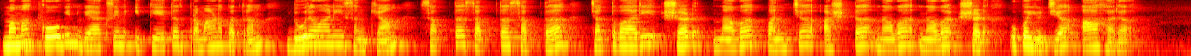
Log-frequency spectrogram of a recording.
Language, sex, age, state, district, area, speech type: Sanskrit, female, 30-45, Kerala, Ernakulam, urban, read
